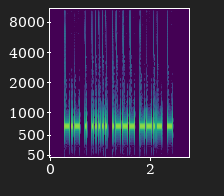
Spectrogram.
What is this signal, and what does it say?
Morse code, heard as a keyed tone, about 36 wpm, 700 Hz. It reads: KE5JQT
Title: USA Call Signs - 6 Characters - 35wpm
